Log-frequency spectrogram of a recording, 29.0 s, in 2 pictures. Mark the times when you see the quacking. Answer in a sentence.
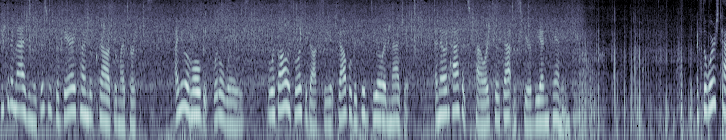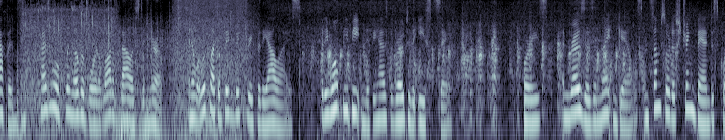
The quacking can be heard from 20.5 to 28.4 s.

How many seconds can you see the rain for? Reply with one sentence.
You can hear the rain for 29 seconds altogether.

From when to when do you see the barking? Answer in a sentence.
The barking can't be heard in this clip.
